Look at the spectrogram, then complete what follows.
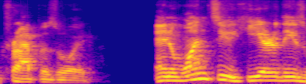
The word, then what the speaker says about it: trapezoid: and to hardik's question i actually think the e in trapezoid i think it's a schwa sound because it has that little e sound so i think that it's not a short e or a long e i think that's the schwa sound in trapezoid and once you hear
